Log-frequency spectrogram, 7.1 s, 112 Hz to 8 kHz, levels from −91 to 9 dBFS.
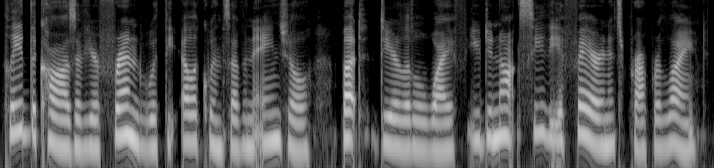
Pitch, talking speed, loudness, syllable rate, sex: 210 Hz, 225 wpm, -21 LUFS, 5.3 syllables/s, female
